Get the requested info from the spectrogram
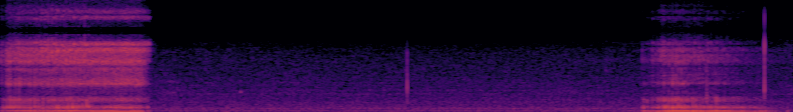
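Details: Vita the dog snoring in her sleep: a loud, gravelly snore opening the recording, about five seconds of near silence, then another harsh rattling inhalation.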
